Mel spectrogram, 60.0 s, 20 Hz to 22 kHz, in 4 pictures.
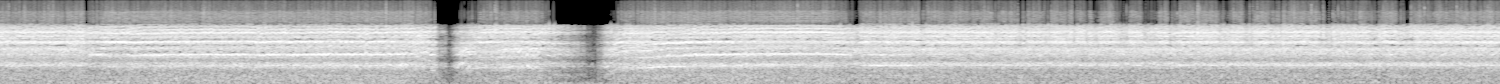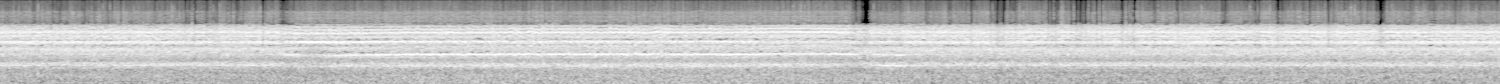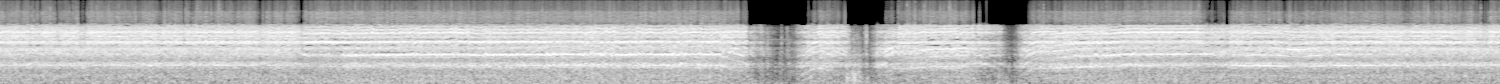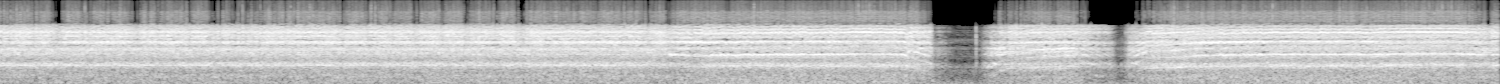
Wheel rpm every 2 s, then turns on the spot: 230, 210, 130, 170, 230, 230, 230, 230, 230, 210, 210, 220, 230, 230, 230, 230, 230, 210, 160, 100, 160, 230, 230, 230, 240, 230, 210, 100, 160, 220.
none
